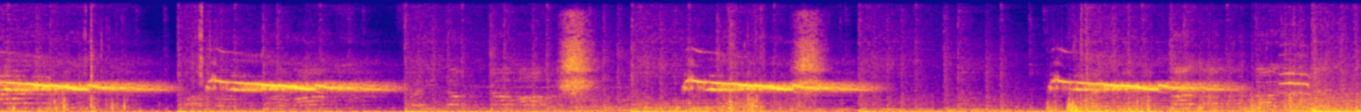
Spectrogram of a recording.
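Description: Four shrill screeches of a bird of prey, each about a second long and falling in pitch, over a dramatic music score. There are two short whooshes between them.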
